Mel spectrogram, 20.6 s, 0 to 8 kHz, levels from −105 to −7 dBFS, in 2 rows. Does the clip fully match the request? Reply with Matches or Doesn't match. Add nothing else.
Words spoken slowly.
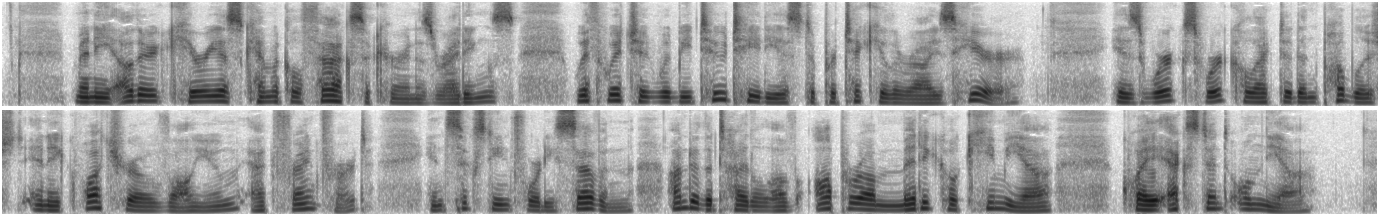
Matches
